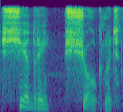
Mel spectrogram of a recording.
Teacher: Яшчэ ў расейскай ёсць літара «ща», якой абазначаецца фактычна доўгі мяккі гук «щ» у маскоўскім варыянце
